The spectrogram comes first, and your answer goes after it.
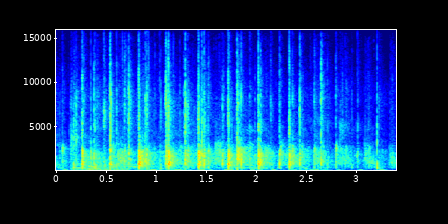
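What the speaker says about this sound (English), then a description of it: "Round of applause" A round of applause breaks out at a city council meeting of the Board of Mayor and Aldermen after a proclamation, with dense, close clapping that rises and falls in uneven waves.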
